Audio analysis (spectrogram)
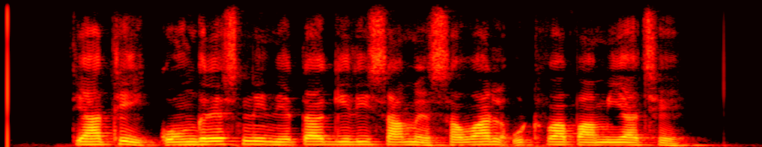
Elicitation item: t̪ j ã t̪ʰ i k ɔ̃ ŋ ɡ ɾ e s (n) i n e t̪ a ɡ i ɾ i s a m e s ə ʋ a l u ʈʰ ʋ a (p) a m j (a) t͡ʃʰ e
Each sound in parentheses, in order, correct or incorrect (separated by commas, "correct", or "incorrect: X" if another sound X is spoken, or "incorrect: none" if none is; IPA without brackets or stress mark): correct, correct, correct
